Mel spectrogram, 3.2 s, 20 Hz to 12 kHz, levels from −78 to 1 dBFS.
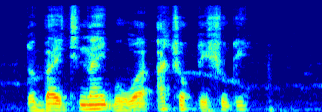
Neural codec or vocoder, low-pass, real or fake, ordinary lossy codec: vocoder, 22.05 kHz, 80 mel bands, WaveNeXt; 9.9 kHz; fake; AAC, 48 kbps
